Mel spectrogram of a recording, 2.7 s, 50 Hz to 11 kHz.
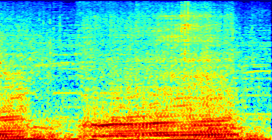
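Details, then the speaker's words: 1970 Plymouth 'Cuda 440-6 V8 with a 4-speed and new drivetrain, accelerating in gear with the secondaries opened: it pulls strongly, pitch rising cleanly with no misfire or stumble. It idles on the 350 cfm center carburetor, and the 500 cfm outboards join at full throttle. The engine sounds healthy. "Sounds good. Sounds healthy. It's the way they're supposed to."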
